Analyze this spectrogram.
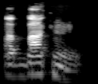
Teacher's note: the N sound is there after T it needs to be pronounced by the nose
